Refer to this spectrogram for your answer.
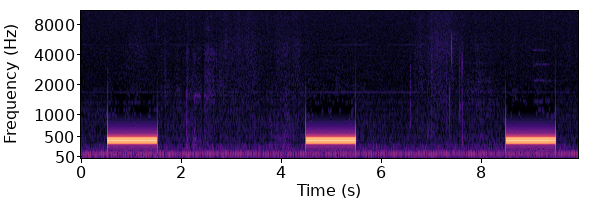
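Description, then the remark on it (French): A telephone call to a participant of the Belgian delegation of the flotilla rings with no answer: three long, steady mid-pitched tones, each lasting about a second, spaced evenly with pauses between, over a faint low hum. No one speaks. “On va essayer de l'avoir, mais je ne sais pas, peut-être qu'il fait sa vaisselle.”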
